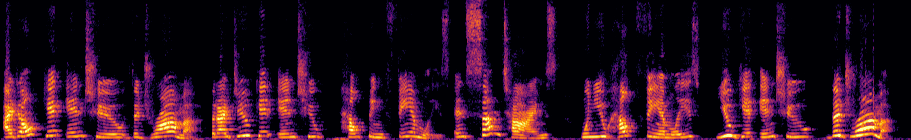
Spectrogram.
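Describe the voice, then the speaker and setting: Very high, bright, fast impassioned ranter. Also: sing-song. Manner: confrontational, emphatic, repeats phrases for effect; salty, swearing. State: upset, agitated. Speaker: livestream host commenting on a missing-person case. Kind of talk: impassioned livestream rant.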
